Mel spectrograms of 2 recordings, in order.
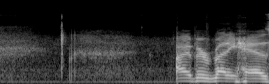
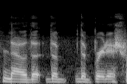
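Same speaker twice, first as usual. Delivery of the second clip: ordinary talk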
